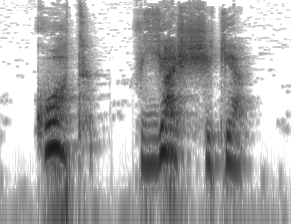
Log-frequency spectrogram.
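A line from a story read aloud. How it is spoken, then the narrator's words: Loud reverent whisper. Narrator (Russian): повторил пират огромным шепотом, благоговейно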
